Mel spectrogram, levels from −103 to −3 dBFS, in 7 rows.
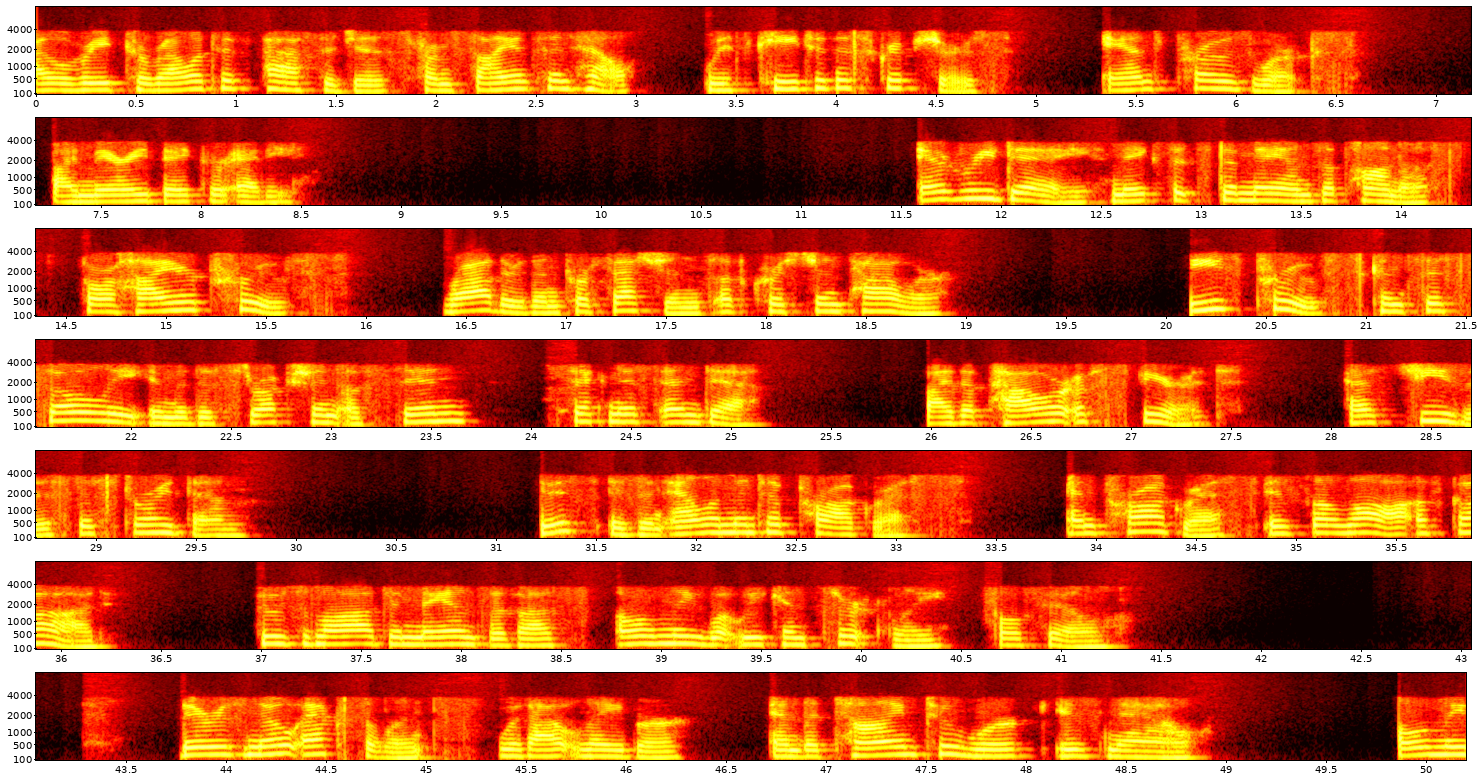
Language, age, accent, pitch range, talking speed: English, 50-69, American, 165-210 Hz, 115 wpm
